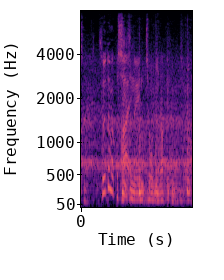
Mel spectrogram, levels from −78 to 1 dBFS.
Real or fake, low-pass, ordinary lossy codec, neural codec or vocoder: real; none; none; none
